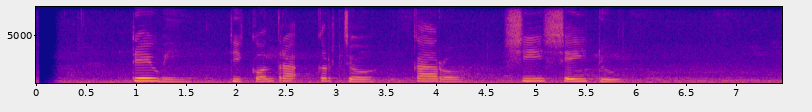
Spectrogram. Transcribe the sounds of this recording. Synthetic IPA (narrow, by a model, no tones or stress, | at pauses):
ɖ̪̥ewid̪̥i̤kɔnt̪ɾaʔkərd̥ʒ̥ɔ̤ | kaɾo | ʃiʃeiɖ̥o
